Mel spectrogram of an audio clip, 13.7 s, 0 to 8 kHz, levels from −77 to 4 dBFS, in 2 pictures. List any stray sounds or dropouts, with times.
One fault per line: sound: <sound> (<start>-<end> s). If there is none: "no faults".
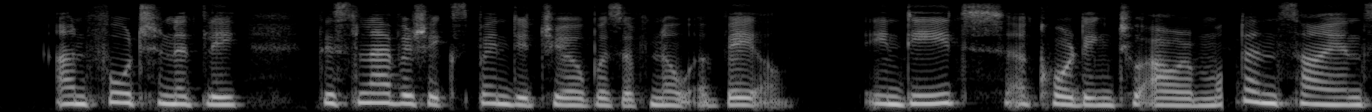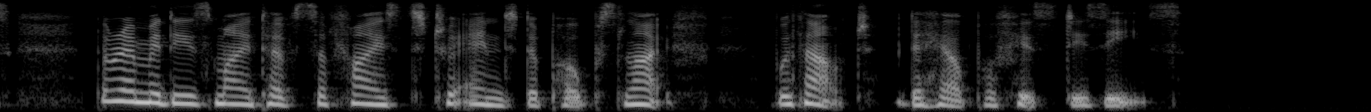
sound: dropout (6.1-6.2 s)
